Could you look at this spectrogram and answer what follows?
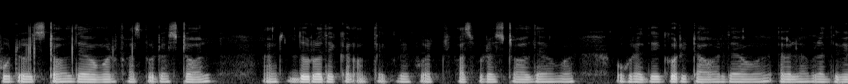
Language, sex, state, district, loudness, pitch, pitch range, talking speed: Chakma, male, Tripura, West Tripura, -20 LUFS, 120 Hz, 120-125 Hz, 155 wpm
